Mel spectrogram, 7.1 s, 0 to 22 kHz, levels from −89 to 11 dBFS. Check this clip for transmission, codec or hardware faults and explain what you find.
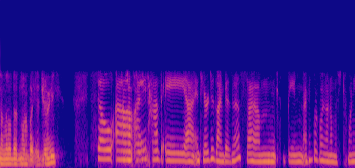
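Two faults are present: the whole recording carries AMR narrowband mobile codec damage, and three stretches are further corrupted by AMR bit errors.

AMR narrowband mobile codec, throughout: the speech is band-limited with nothing above 4 kHz, and it has a buzzy, synthetic edge. That comes from rebuilding the voice from a vocal-tract model driven by sparse pulses, and the coarseness points to a low mode, which fits about 7.4 kbps. Plain low-pass filtering would sound muffled but natural. Here the tone itself is artificial.

AMR bit errors, at 0.36 to 1.17 s, 2.42 to 3.20 s and 5.36 to 5.62 s: in these stretches the voice turns hoarse, scratchy and gargly while keeping roughly its pitch and loudness. Flipped bits in the less protected part of each frame put the excitation pulses in wrong positions and throw off the finer gain and spectral values. 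The first stretch is milder, and the later two are harsher. Lost frames would produce gaps or smoothed-over fills, but here the sound continues and is garbled instead.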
